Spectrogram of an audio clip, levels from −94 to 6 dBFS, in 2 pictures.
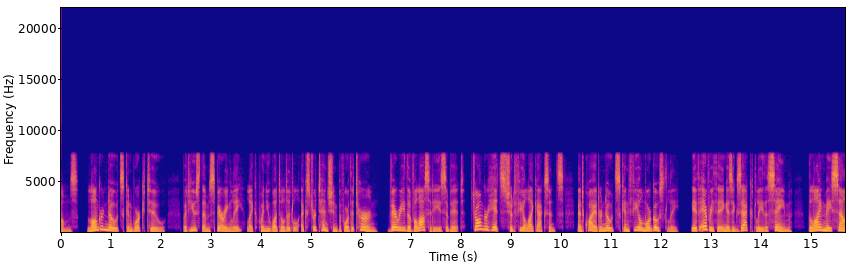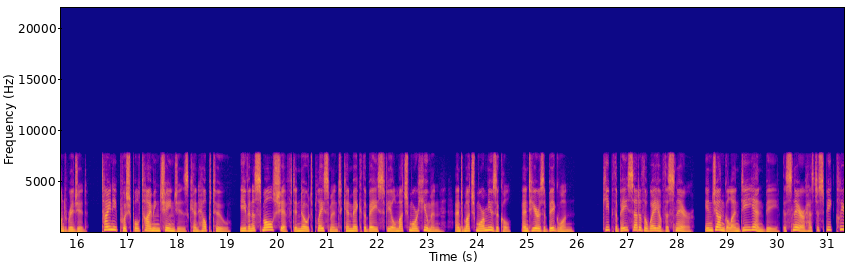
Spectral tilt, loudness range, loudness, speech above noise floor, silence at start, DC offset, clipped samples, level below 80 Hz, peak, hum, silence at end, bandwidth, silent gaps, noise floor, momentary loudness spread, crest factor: -5.5 dB/octave; 3 LU; -16 LUFS; 71 dB; 0 s; under 0.1%; under 0.1%; -56 dBFS; 0 dBFS; none; 0 s; 8.2 kHz; none; -86 dBFS; 10 LU; 16 dB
